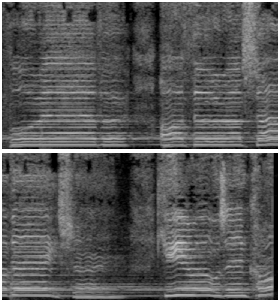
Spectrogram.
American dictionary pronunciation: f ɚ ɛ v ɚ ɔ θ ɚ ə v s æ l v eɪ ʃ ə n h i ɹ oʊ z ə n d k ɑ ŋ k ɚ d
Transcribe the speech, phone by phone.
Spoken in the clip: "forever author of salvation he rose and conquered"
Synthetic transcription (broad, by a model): f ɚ ɛ v ɚ ɔ θ ɚ ə v s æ l v eɪ ʃ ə n h i ɹ oʊ z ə n k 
